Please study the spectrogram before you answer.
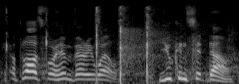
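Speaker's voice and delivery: normal talking voice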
